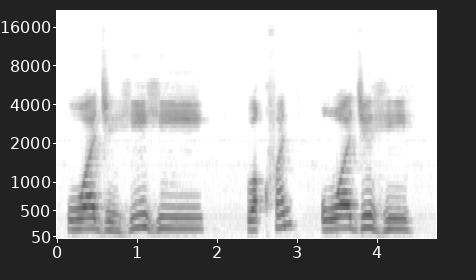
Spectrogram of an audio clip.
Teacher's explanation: जीम पर क़लक़ला किया जाएगा क्योंकि जीम साकिन है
